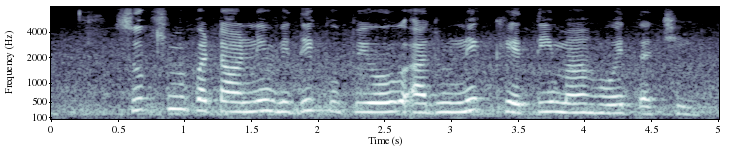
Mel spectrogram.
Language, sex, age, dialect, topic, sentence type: Maithili, female, 18-24, Southern/Standard, agriculture, statement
